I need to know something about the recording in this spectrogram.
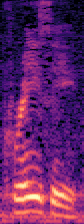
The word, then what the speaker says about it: crazy: Crazy, crazy. 발음 좀 아시겠나요? 그래서 crazy 하지 마시고 crazy. z 뒷부분에 z 발음이거든요.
